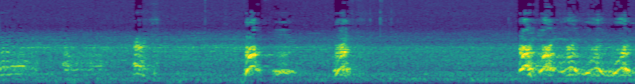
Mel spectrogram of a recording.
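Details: A neighbor's pit bull, tied to a post in a yard and said to bark day and night, barks from a distance around midnight in December, in single gruff barks, then a quick run of several.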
